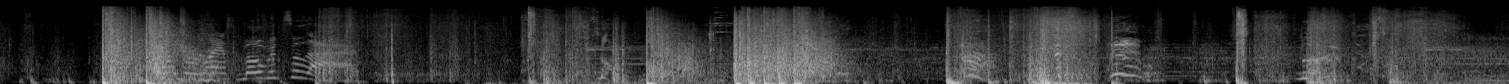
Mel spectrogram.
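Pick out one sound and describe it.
A man grunts and shouts with effort close by.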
